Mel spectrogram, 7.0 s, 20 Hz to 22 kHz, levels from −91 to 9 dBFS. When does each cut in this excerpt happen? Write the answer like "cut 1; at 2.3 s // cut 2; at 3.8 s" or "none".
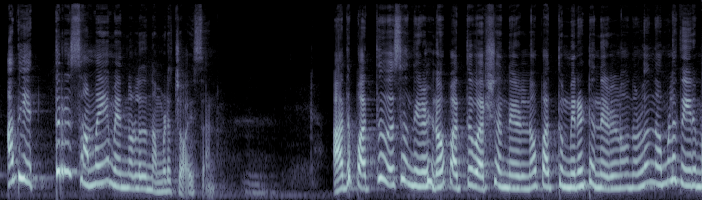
none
